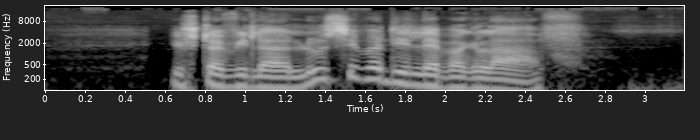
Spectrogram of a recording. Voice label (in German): luss iwwa die läwwa, Mundart; Isch da willa e Luss iwwa die Läwwa gelaaf?; Hast Du was? Ist irgend etwas vorgefallen?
